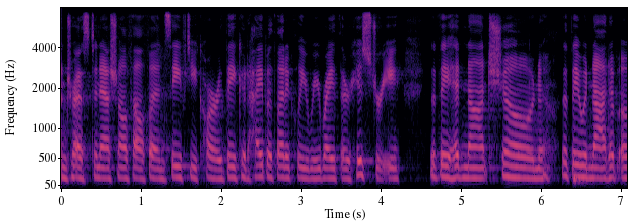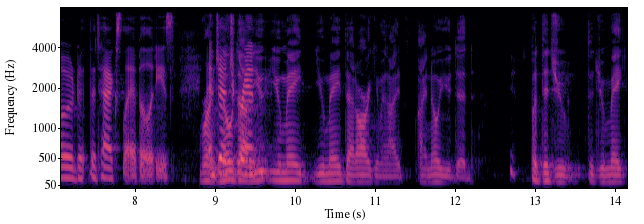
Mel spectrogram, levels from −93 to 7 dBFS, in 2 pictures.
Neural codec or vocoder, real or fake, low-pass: none; real; 7.2 kHz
